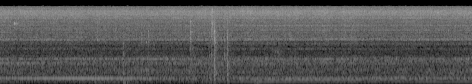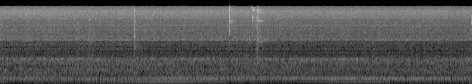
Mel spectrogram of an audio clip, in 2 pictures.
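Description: A steady machine hum with a light hiss, its pitch shifting a little about halfway through, and a few sharp metallic clicks about four seconds in and again near the end, as the lathe's tool post and cross-slide are adjusted with the chuck stopped.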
